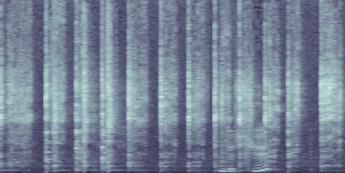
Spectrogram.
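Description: A utensil stirs eggs with mushrooms and lardons in a pan, making a rapid run of close scraping and clinking strokes in a steady rhythm, with a brief hum or whistle partway through.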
